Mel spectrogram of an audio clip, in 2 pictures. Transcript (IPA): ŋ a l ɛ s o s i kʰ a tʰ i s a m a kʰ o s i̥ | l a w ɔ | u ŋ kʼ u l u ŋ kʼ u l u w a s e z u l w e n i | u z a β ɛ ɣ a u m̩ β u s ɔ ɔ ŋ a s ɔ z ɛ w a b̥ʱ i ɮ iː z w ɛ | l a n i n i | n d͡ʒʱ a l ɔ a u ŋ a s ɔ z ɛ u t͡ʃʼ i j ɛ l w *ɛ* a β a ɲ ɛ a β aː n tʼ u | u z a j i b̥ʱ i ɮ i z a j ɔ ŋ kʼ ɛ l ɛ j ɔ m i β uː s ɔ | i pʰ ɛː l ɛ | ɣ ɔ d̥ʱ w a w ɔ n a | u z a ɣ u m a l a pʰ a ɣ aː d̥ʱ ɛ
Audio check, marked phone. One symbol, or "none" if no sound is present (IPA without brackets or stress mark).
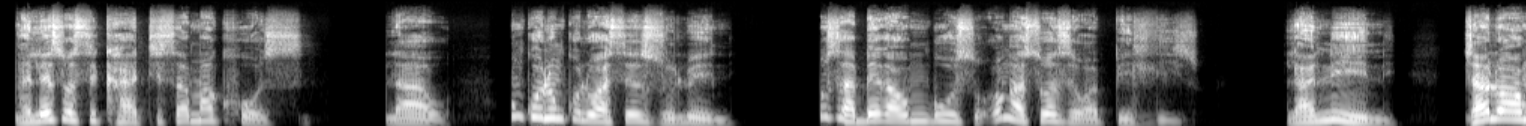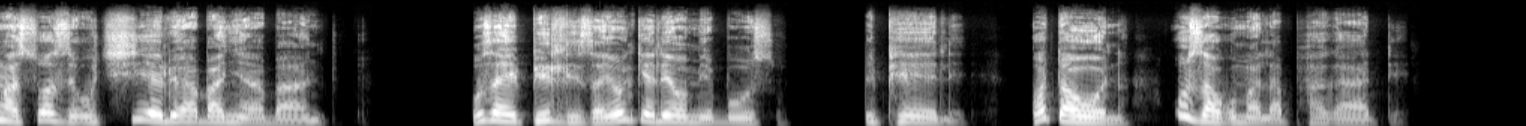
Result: ɛ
